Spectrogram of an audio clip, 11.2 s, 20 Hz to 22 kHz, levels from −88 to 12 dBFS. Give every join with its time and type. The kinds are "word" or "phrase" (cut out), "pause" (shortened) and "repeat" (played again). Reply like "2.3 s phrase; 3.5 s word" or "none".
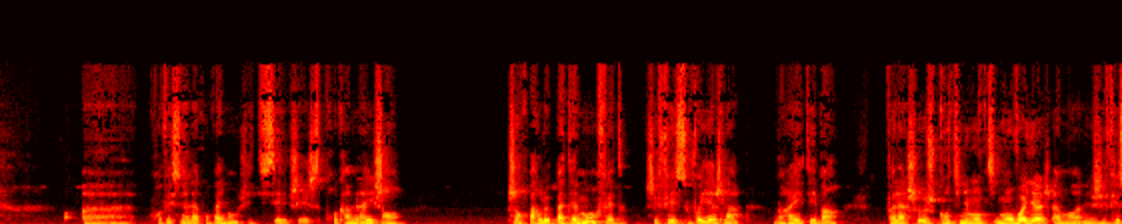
none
